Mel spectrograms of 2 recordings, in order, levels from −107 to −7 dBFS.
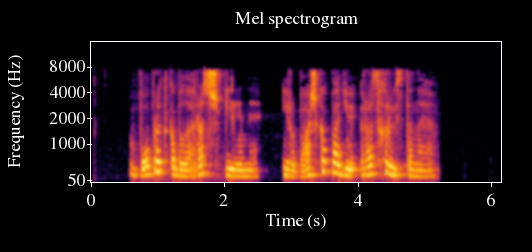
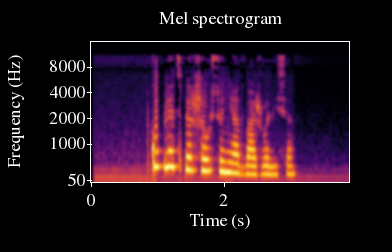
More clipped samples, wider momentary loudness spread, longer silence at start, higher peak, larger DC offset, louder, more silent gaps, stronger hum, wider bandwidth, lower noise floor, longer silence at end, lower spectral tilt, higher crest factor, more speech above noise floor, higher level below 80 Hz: neither; second, 13 LU vs 16 LU; second, 0.6 s vs 0.9 s; about the same, -2 dBFS vs -2 dBFS; neither; second, -19 LUFS vs -14 LUFS; neither; neither; second, 8 kHz vs 11 kHz; first, under -90 dBFS vs -61 dBFS; first, 0.95 s vs 0.8 s; second, -4 dB/octave vs -7.5 dB/octave; about the same, 18 dB vs 14 dB; first, over 71 dB vs 48 dB; about the same, -60 dBFS vs -56 dBFS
